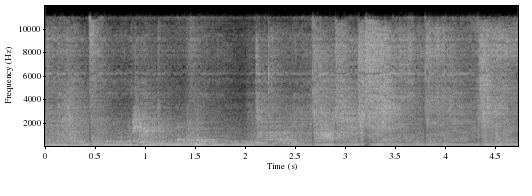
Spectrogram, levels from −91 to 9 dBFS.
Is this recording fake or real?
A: fake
